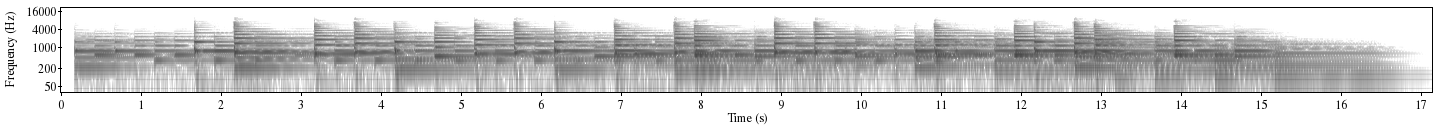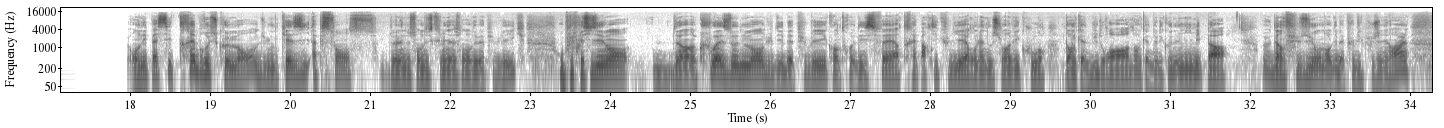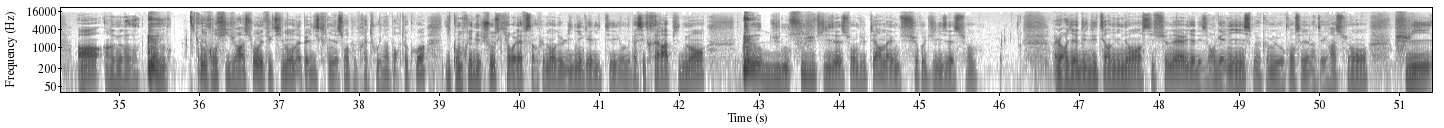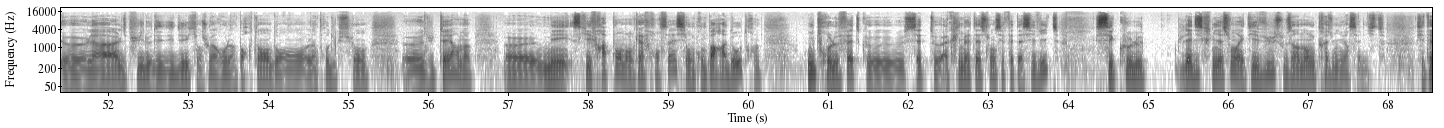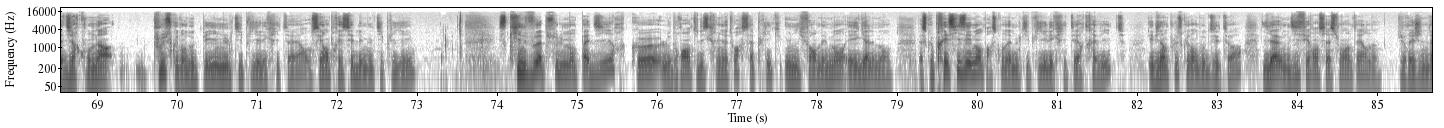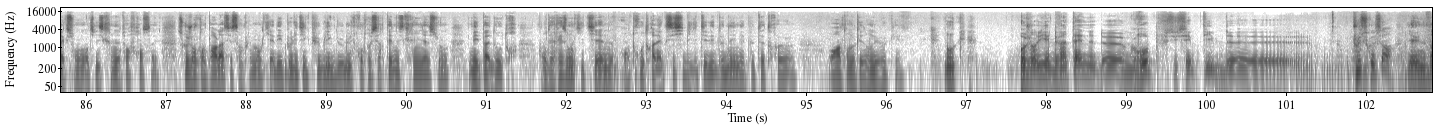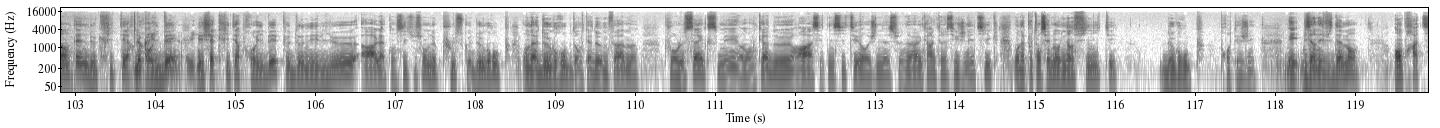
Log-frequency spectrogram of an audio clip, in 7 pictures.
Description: Discriminations - Un entretien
